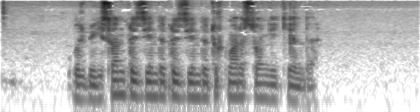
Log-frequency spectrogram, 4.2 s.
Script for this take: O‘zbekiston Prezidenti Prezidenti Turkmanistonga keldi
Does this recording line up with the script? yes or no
yes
